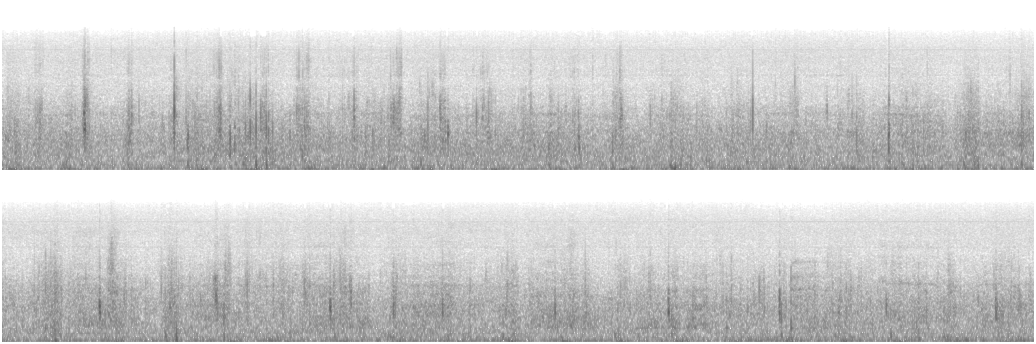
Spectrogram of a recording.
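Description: Footsteps crunch steadily on a gravel path.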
